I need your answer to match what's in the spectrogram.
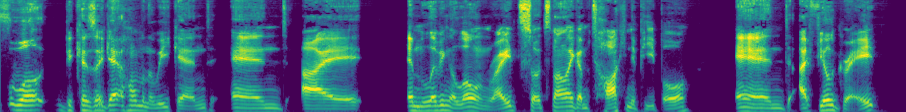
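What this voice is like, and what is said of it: Hoarse, rough voice. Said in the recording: “I am a little under the weather ... my voice is a little shot ... I didn't really realize how bad my voice still is ... oh boy, this is kind of rough”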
